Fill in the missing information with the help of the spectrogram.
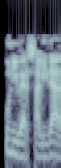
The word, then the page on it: universidad: espagnol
